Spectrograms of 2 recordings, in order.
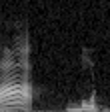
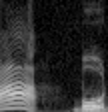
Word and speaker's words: บุตร: คำ นี้ ก็ ง่าย ทำ นี้ อ่าน ว่า บุตร สั้น ๆ เลย ค่ะ เด็ก ๆ อ่าน ตาม ครู กิ๊ก อีก 1 ครั้ง ค่ะ อ่าน ว่า บูด ค่ะ ค่ะ ซึ่ง คำ ว่า บุตร นี้ นะ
